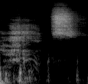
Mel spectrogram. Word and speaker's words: house: In house. The first letter is H in house, and you have to pronounce it.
